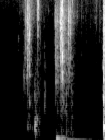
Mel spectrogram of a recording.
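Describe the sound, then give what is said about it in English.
Water is poured into a glass, with a short liquid rush and splash, followed by soft swallowing sounds as it is drunk. No one speaks. “So just follow my lead and drink some water.”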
